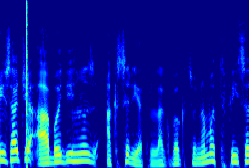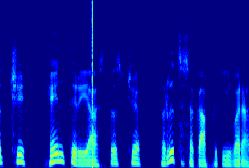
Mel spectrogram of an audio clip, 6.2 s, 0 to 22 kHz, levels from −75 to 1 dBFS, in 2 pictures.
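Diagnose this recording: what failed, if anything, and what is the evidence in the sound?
Two short, harsh cracks cut through the speech, one at 0.33 s just before "آبادی ہنز اكثرِیت" and one at 4.27 s just after "چھِ ہیندِ تہٕ". This is an uninitialised buffer at the driver or buffer stage: 10 ms and 5 ms blocks were played before audio was written, so leftover memory came out as sound.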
